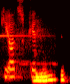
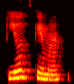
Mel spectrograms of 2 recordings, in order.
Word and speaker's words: 気をつけます: Kiotsuke Kiyotsukemasu. Kiyotsukemasu. Kiyotsukemasu. Nah, bacanya kayak yo, pakai y kecil aja. Kiyotsukemasu.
